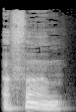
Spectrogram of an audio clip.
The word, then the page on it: affirm: British English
